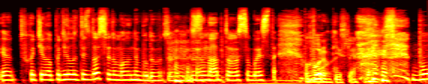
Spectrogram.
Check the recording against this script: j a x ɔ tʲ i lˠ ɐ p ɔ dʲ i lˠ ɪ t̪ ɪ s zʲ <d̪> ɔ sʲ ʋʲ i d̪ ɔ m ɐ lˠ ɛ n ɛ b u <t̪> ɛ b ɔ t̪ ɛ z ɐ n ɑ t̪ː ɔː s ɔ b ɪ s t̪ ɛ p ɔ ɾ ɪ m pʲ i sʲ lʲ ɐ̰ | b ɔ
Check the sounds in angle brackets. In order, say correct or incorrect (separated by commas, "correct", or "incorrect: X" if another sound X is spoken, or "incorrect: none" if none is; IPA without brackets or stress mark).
correct, incorrect: d̪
